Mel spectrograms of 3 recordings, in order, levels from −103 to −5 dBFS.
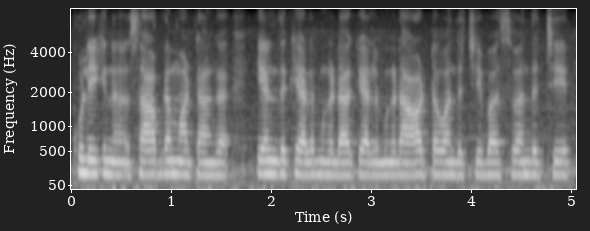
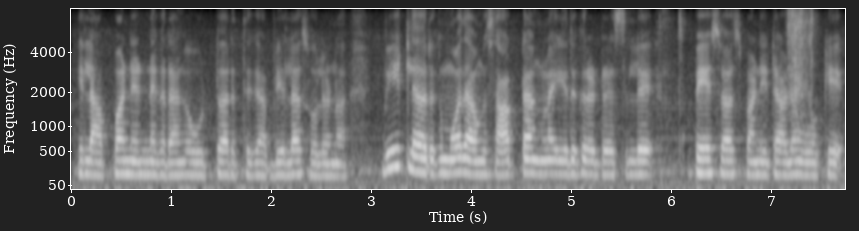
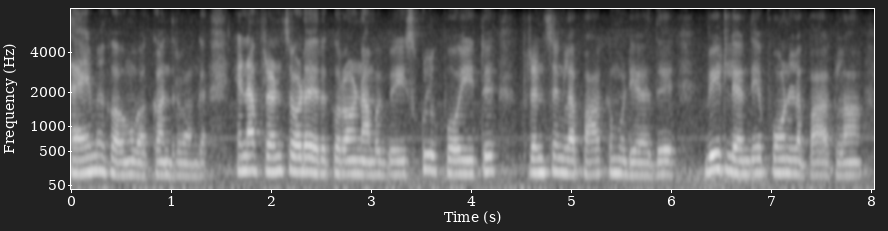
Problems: none marked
